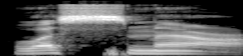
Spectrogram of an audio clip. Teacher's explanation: سین پہ سیٹی اور عین کی بھی آپ نے واضح طور پہ آواز نکالنی ہے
